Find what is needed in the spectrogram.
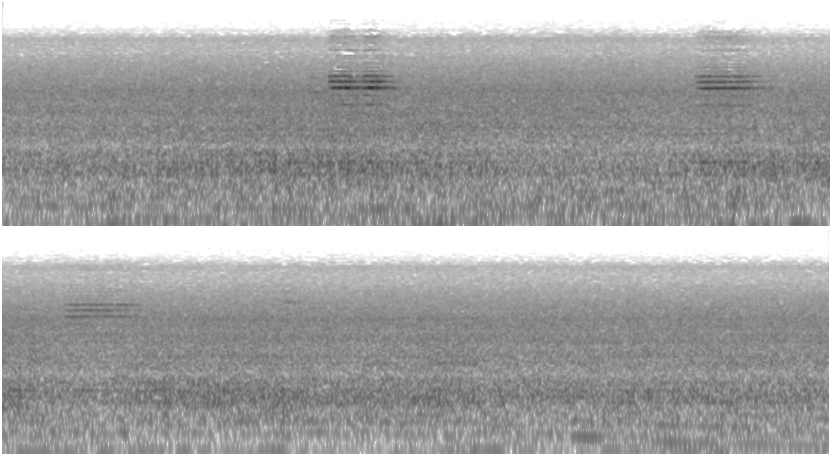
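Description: Steady background noise with three short, high-pitched horn toots, about three, seven and nine seconds in; the first is the loudest.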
